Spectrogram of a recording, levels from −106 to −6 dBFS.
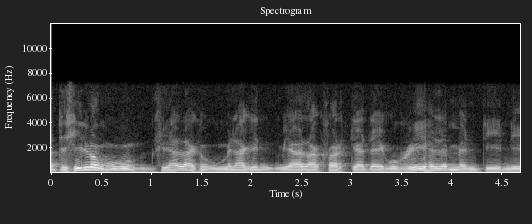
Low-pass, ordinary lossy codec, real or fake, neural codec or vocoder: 7.2 kHz; none; real; none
